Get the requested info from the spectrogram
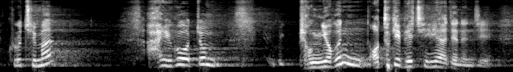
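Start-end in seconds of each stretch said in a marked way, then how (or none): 1.5-5.0 lightly voiced Moses, higher and a bit louder; a hint of Moses weighing his options; imagined Moses reasoning. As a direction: talk it through like a cautious leader. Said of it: "하는 얘기로 들려요".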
